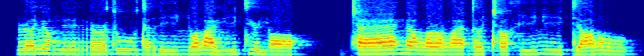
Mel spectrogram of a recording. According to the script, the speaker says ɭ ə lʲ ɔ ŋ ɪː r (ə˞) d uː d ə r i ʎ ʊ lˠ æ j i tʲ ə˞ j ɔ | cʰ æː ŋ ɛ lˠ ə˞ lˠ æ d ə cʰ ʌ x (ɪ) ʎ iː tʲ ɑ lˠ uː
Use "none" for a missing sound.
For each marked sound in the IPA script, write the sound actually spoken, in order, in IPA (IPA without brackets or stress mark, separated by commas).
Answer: ə˞, i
